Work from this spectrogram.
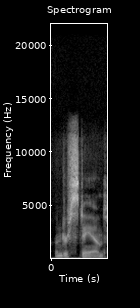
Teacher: The stress is at the very end. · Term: syllable stress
